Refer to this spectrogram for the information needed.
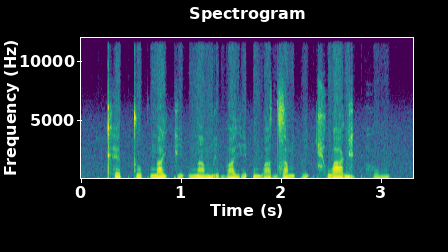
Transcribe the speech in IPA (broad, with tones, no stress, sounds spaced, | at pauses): kʰ e˦ t̚ t̪ u˦ k̚ n̪ a˥˧ j k i˨ ʔ n̪ ã˥˧ b i˥˧ b a˧ j i˦ ʔ m w a˧ d͡z a˦ m p i˨ ʔ t͡ɕʰ w a˦ ɡ i˨ k̚ h u˦ m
